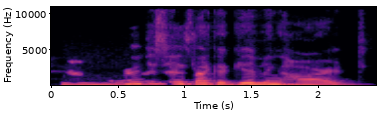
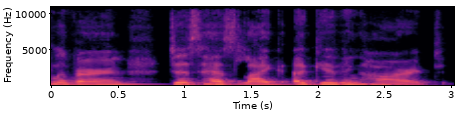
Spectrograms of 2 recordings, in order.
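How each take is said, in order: First: It is said in an imitated character voice. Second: It is said in the speaker's ordinary voice.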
